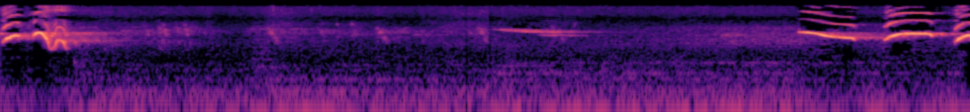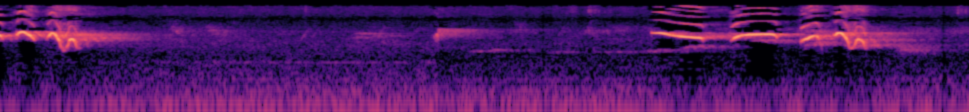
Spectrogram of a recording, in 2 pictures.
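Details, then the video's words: Female Oriental magpie-robin used as a decoy, singing in a double voice to excite males: three bursts of clear, looping whistled notes, each phrase about a second long, separated by quiet gaps, with a faint low hum behind. "Choè than mái mồi hót giọng kép kích trống cực phê"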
